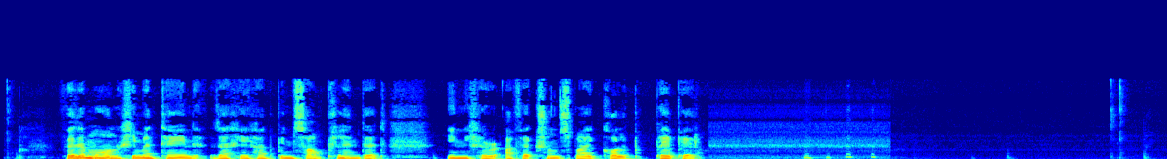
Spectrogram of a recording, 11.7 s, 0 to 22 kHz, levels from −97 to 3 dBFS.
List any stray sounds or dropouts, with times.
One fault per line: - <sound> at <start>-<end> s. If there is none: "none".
- laugh at 8.0-8.8 s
